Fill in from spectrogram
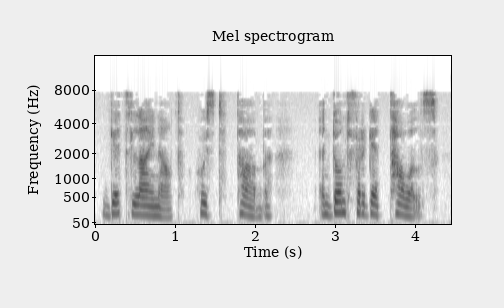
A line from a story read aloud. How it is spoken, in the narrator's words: quietly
